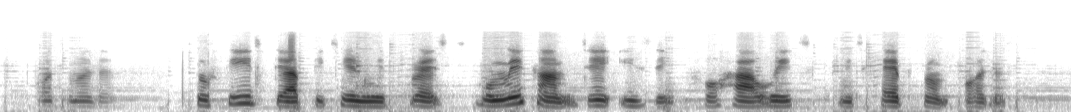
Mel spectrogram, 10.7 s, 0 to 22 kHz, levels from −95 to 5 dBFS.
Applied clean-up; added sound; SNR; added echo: neural separator model SepFormer DNS4.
